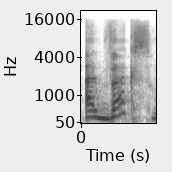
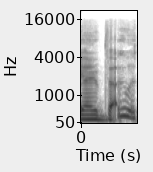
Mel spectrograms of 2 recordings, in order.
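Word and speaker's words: Halbwachs: Vous êtes professeure de sciences politiques au département de sciences sociales de l'École normale supérieure, attachée au centre Maurice je ne sais jamais comment on le prononce. – Albvax. – Albvax, voilà, je dis Albvax, très bien, voilà.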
